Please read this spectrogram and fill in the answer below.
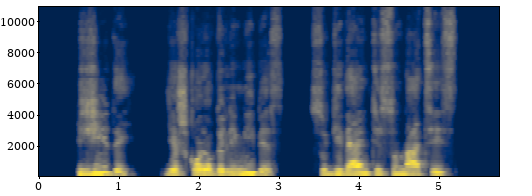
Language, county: Lithuanian, Vilnius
